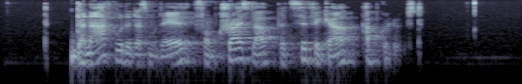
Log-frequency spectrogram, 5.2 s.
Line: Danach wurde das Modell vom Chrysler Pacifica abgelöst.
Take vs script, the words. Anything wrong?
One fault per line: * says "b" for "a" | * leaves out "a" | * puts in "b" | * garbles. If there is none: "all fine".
all fine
